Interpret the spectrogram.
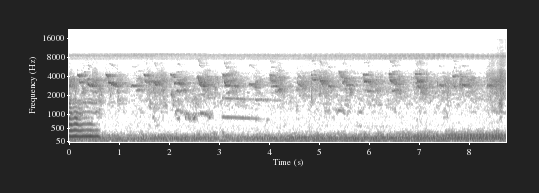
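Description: A bird calling over and over in short, high, falling chirps, about two a second, with a couple of longer whistled notes about two to four seconds in, over a low steady rumble.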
